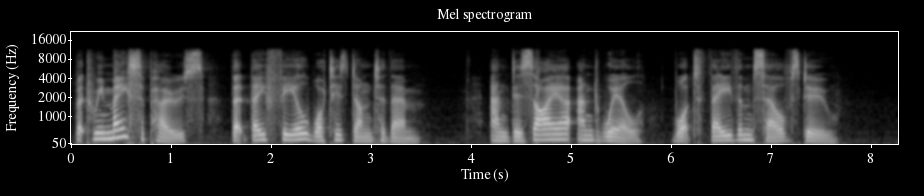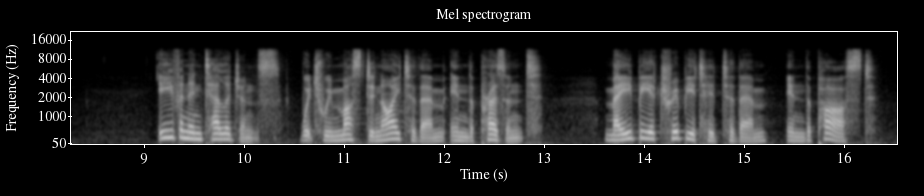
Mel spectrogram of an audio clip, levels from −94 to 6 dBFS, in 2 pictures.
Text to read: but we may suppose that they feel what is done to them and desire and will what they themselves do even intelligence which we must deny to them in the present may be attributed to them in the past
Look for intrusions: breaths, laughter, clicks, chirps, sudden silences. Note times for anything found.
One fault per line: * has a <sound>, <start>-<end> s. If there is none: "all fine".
all fine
